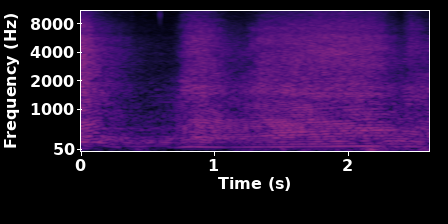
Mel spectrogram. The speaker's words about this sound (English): God bless those motorcycles.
